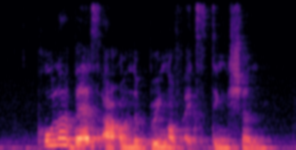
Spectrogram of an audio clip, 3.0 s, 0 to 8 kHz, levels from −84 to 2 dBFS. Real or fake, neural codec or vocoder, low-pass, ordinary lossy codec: real; none; none; none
